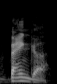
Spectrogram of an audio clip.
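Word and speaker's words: Olaivavega: His name is pronounced Venga. Go listen how he pronounces his name. There's an N. There is. I don't If I want If it was Vega, that'd be easier. It's Venga.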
